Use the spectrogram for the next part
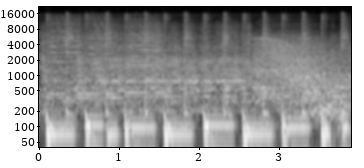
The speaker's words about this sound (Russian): Машина зверь, слушай.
